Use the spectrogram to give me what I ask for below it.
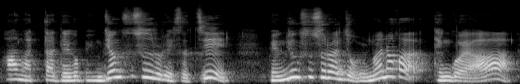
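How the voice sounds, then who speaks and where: A woman's voice: mid-range voice, sing-song, normal speed, darkish tone, pitched below the performer's own voice, lightly acted. A woman voicing a confused man who has just woken in a hospital bed, muttering to himself.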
